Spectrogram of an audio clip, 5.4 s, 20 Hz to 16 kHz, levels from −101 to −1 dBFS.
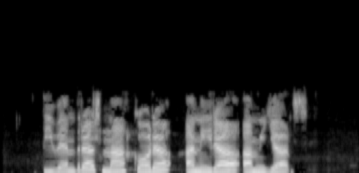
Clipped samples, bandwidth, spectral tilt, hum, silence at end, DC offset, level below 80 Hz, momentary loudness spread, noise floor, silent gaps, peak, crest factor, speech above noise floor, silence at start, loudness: under 0.1%; 7.6 kHz; -2.5 dB/octave; none; 0.85 s; under 0.1%; -70 dBFS; 12 LU; -78 dBFS; none; -2 dBFS; 18 dB; 60 dB; 0.65 s; -18 LUFS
